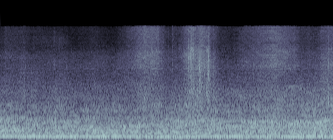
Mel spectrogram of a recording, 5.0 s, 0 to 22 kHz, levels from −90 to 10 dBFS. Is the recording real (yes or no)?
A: no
